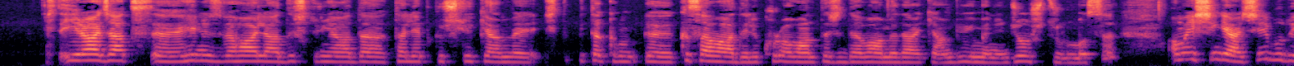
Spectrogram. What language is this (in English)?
Turkish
